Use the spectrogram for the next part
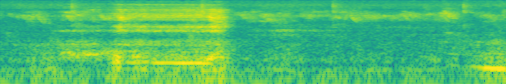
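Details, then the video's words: Young Mangalitsa gilts asleep, snoring: a soft, breathy rasping snore swells for about a second with a low hum beneath, then quiet breathing and a second faint low snore at the end. "Séquence ronflette avec les cochettes Mangalitza"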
